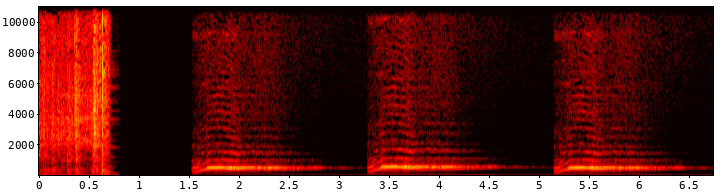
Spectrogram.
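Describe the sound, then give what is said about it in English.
Whale song from a CD of whale songs: after a short burst of noise, three long, evenly spaced moaning calls, each swooping upward and then holding a steady mid-pitched tone with rich overtones before fading. “Well, it is a song, yes, but it's a whale song.”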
